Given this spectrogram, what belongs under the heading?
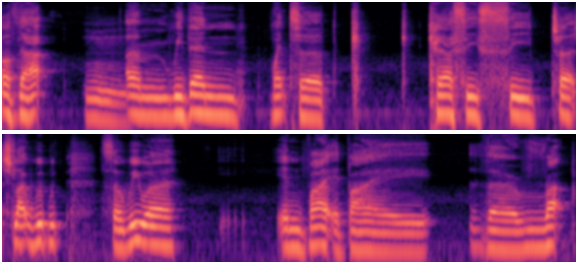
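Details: Stuttering (stammer) in an adult male singer who has lived with it.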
